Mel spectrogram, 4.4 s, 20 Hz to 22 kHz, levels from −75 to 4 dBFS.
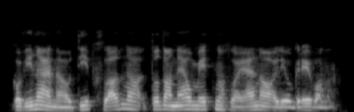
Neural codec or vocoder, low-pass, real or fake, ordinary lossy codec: codec, 16 kHz, 2 kbps, X-Codec, HuBERT features, trained on LibriSpeech; 7.2 kHz; fake; none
